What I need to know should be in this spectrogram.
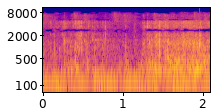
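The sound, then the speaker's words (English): Water splashes around a kayak as a hooked shark tows it through the water. A loud, continuous rush of splashing and sloshing runs through the whole clip and surges a little toward the end. “I got a water splashing everywhere.”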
